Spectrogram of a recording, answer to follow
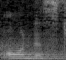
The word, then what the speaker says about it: honest: Gopal is an honest man.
